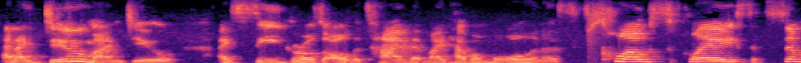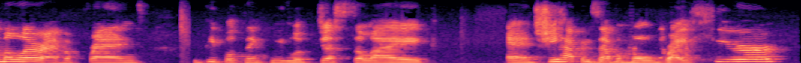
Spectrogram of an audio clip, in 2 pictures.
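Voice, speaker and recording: A young adult woman with a loud speaking voice, chatting animatedly as an interview guest, full of "like" and quoted asides. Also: medium pitch, normal speed, highs cut off. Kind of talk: casual interview chat.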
